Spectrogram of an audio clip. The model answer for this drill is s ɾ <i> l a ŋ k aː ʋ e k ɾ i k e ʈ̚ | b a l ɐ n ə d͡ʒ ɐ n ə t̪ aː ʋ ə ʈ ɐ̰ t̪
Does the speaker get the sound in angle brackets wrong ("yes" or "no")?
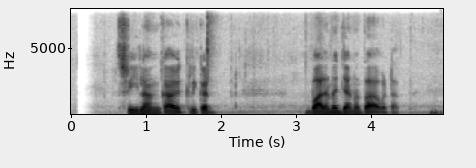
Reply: yes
